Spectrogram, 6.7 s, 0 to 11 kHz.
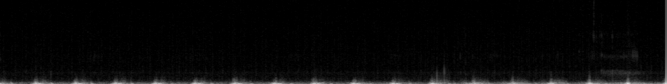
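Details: Heart sounds with frequent arrhythmia attributed to cardiac compression; fast low thumps about 150 a minute, unevenly spaced, some beats louder; irregular rhythm with frequent extra beats.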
